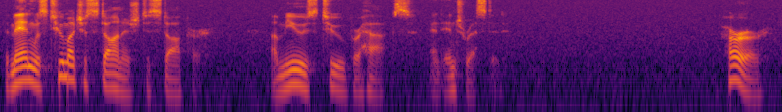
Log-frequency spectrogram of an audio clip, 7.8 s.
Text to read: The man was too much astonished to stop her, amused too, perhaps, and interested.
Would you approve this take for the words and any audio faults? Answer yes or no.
no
